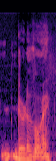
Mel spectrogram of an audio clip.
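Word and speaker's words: Dudevoix: It's spelled D-U-D-E-V-O-I-X. I think it's D-U-R, Dudevoy.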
